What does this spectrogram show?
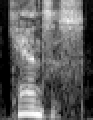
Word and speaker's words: Kansas: In Kansas, the last three letters are sas, but we don't pronounce them as sass. It's more like this, Kansas.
